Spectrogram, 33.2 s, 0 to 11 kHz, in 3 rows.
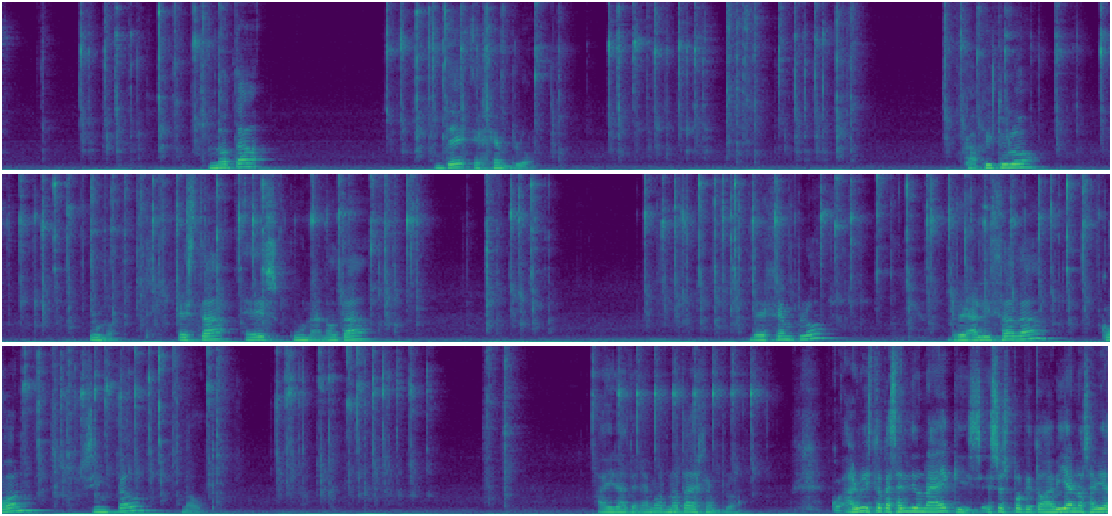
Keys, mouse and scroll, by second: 0.0-16.3 typing, 17.6-27.0 typing, 28.0-28.7 typing.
